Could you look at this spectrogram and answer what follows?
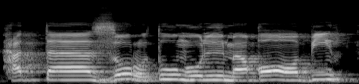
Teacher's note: وقف کی صورت میں را کو ساکن کریں گے اور ساکن کر کے را کو باریک پڑھیں گے کیونکہ را ساکن ہو گئی تو اس کا پہلے والا حرف جو ہے نا اس پر زیر ہے، اس لیے را کو باریک پڑھیں گے۔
